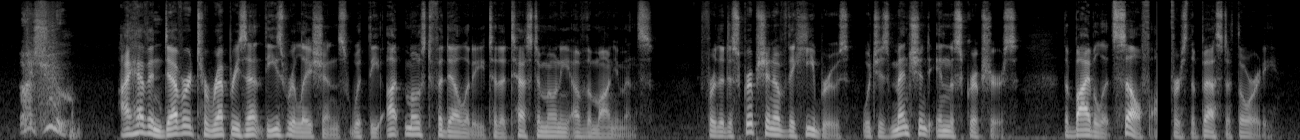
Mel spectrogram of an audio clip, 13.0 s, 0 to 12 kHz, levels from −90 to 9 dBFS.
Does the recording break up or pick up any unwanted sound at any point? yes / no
yes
